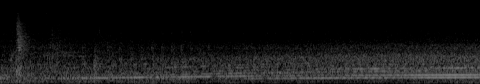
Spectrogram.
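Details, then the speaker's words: Office electric fan about 25–30 years old, after a quick cheap repair, running on medium: low, steady hum with a faint even tone and some wind noise, no rattle or ticking, relatively quiet and normal. "just relatively quiet medum I don't know if you guys are getting that wind noise or stuff"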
